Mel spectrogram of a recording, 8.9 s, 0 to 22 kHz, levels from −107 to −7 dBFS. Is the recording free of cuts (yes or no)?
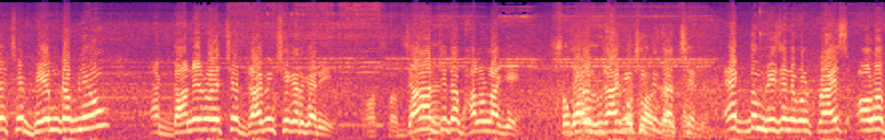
yes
